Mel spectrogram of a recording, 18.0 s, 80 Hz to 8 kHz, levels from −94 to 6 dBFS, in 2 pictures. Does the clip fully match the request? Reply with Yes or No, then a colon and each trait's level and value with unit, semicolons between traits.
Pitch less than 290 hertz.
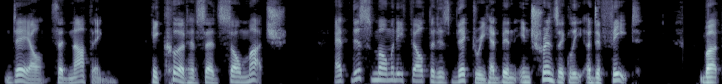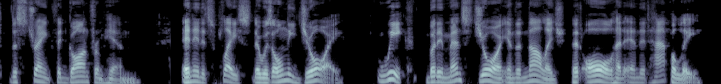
Yes: low, 135 Hz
